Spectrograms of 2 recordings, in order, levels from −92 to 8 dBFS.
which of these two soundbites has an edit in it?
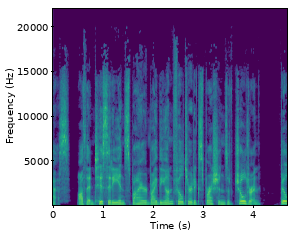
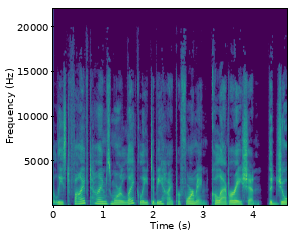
second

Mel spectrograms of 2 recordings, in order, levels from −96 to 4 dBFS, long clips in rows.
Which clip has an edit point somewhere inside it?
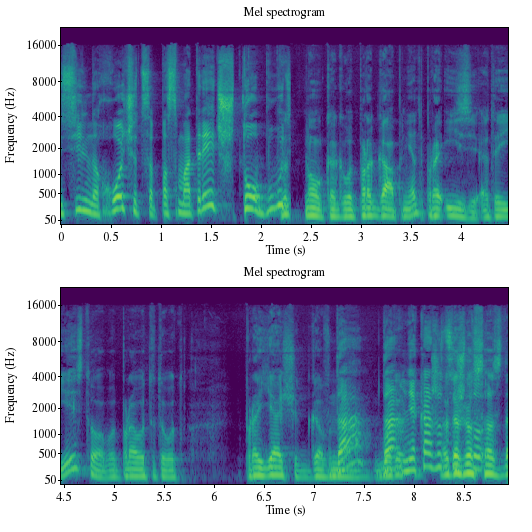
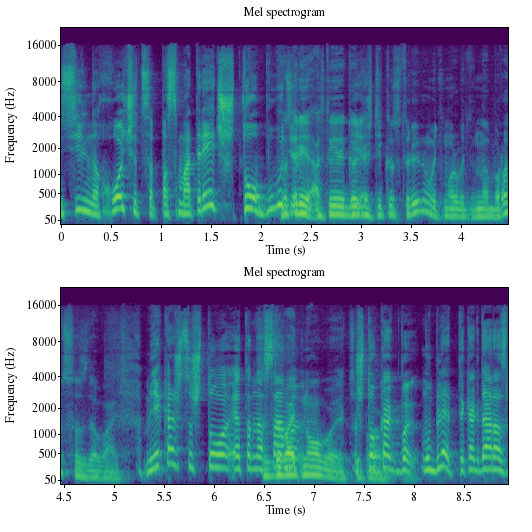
first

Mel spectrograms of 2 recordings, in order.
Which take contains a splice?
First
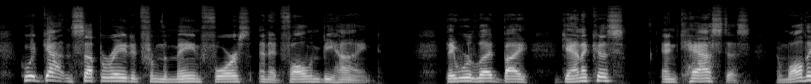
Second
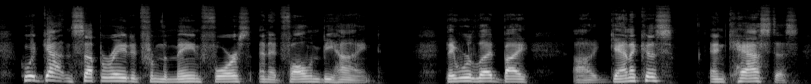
first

